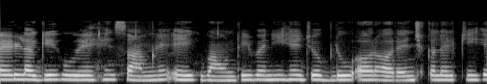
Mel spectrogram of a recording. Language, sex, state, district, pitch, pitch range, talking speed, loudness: Hindi, female, Punjab, Fazilka, 215 Hz, 205-220 Hz, 195 wpm, -15 LUFS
